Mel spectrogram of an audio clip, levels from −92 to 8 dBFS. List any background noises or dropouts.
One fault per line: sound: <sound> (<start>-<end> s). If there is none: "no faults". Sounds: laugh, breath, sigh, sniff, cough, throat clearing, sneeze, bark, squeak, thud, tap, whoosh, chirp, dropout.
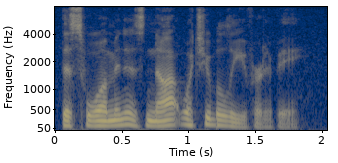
no faults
